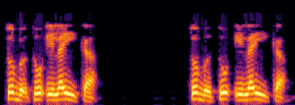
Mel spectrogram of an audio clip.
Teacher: تبت با پر قلقلہ ہے اس لیے آواز لوٹ رہی ہے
